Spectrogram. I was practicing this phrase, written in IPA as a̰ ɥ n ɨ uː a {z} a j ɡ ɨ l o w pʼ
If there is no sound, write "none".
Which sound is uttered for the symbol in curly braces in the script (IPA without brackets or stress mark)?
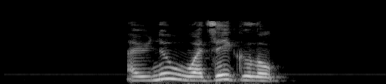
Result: d͡z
